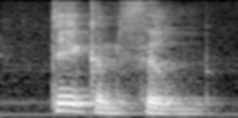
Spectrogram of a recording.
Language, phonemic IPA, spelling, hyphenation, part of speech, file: Dutch, /ˈteː.kənˌfɪlm/, tekenfilm, te‧ken‧film, noun, Nl-tekenfilm.ogg
- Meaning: an animated cartoon, especially a full-length cartoon film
